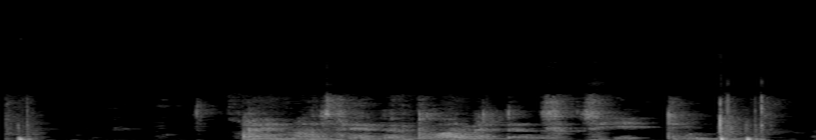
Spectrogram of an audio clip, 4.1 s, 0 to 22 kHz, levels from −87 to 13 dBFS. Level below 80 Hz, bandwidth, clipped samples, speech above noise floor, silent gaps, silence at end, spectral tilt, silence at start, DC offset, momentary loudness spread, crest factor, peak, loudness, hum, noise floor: -54 dBFS; 9.4 kHz; under 0.1%; 38 dB; none; 0.2 s; -5 dB/octave; 0 s; under 0.1%; 11 LU; 28 dB; -10 dBFS; -37 LUFS; none; -77 dBFS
